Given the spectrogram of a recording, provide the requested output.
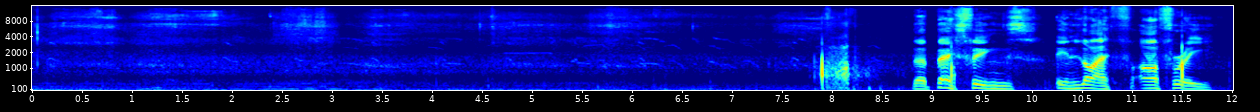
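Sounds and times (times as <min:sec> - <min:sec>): distant birds calling: 0:00.0 - 0:12.0.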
